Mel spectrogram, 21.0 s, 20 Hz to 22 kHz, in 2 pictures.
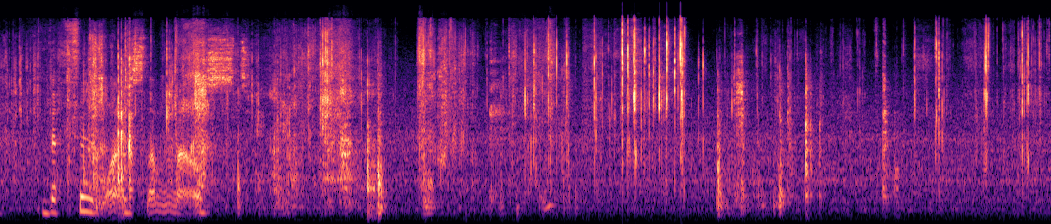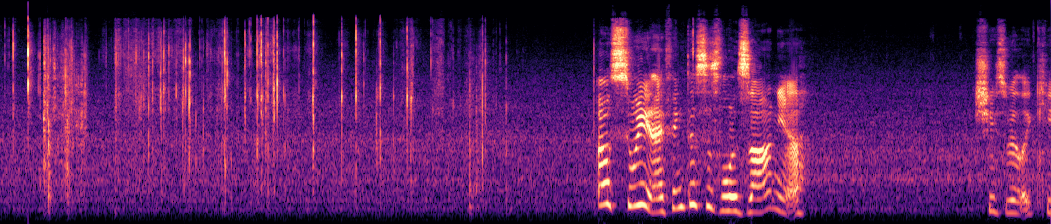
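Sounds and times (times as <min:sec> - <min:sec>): plastic packaging torn open: 0:00.0 - 0:15.6.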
